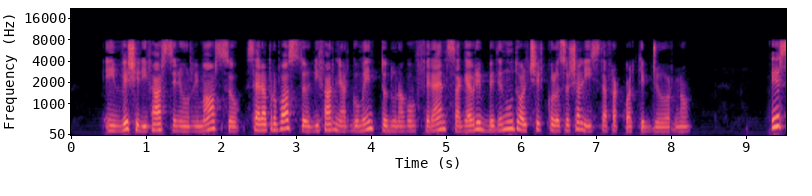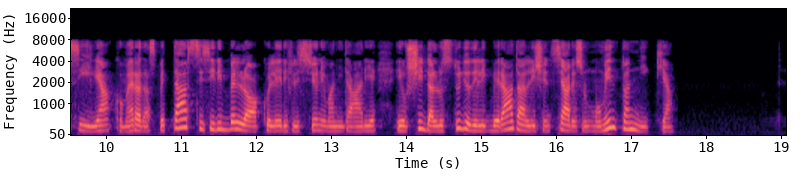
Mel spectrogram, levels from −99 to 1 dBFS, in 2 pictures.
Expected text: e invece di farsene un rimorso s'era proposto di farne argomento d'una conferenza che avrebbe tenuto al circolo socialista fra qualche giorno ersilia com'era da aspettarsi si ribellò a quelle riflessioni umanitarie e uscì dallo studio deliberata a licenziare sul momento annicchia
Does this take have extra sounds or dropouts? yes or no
no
